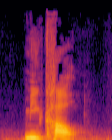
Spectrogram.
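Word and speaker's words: Michal: Anyone know how to pronounce it? Including all your PhDs? Pardon? – Michael. – Okay.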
